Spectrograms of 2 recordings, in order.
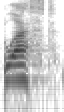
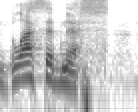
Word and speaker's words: blessedness: All right, but then when you see B-L-E-S-S-E-D, and it's used as part of something much longer, like a part of a noun or part of an adverb, you go with two syllables.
